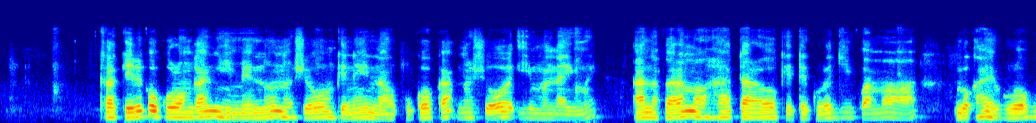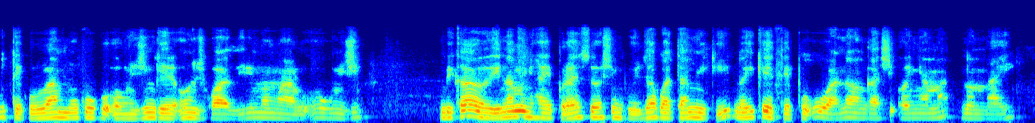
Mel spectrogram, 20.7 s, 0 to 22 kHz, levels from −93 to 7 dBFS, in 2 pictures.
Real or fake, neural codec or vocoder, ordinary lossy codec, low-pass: real; none; Opus, 16 kbps; 9.9 kHz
